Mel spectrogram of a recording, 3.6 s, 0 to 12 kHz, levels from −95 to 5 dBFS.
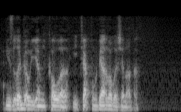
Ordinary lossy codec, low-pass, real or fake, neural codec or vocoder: AAC, 48 kbps; 7.2 kHz; fake; codec, 16 kHz, 0.5 kbps, FunCodec, trained on Chinese and English, 25 frames a second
